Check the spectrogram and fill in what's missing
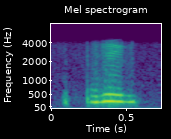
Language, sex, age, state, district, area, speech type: Sindhi, female, 45-60, Madhya Pradesh, Katni, urban, conversation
